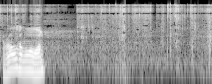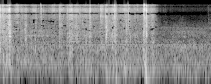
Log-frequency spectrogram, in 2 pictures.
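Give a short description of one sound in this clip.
Aluminium foil crinkles and rustles as it is unwrapped by hand.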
